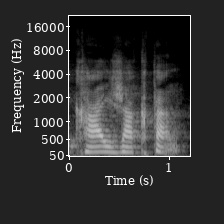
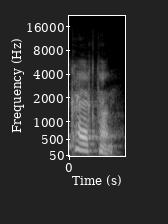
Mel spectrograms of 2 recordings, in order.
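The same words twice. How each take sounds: First: The zh sound is clearly pronounced. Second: The zh sound is dropped. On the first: This is the standard, official form. "the literal norm means you will never drop your zh" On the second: This is the casual, colloquial form. "Qayaqtan is okay if um, in a in a, in a colloquial speech"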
